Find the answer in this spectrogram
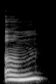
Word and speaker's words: them: We often write it like m, but we don't always say it like m. We say like um put them put them in the oven.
